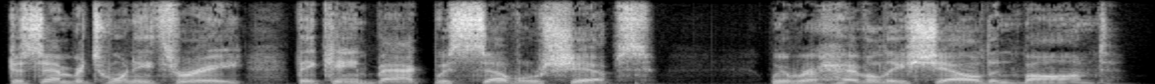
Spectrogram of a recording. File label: debriefing, english; War Thunder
